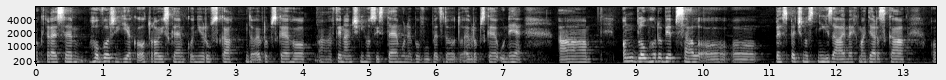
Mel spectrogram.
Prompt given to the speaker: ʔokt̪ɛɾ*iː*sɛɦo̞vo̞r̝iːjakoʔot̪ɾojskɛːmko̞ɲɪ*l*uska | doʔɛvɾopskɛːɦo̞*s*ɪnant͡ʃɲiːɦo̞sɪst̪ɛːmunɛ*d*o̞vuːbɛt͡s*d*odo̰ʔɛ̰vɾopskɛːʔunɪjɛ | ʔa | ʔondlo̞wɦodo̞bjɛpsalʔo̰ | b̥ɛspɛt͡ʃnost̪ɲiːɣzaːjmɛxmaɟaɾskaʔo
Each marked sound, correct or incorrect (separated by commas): incorrect, incorrect, incorrect, incorrect, correct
